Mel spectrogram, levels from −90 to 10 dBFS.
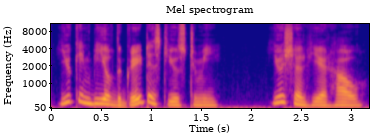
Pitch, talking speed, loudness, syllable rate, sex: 165 Hz, 225 wpm, -17 LUFS, 5.8 syllables/s, male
